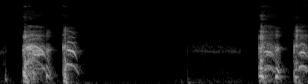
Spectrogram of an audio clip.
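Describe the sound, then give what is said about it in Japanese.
Four sharp coughs come in two quick pairs, separated by a short pause filled with a faint raspy breath. Loud and harsh, with no talking. “ごめん、咳が。”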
